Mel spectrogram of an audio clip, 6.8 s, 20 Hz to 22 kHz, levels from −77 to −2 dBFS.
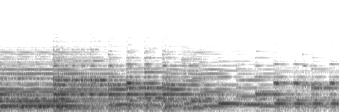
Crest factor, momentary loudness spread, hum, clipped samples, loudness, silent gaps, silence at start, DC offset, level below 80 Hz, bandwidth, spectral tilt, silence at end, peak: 14 dB; 7 LU; none; under 0.1%; -27 LUFS; none; 0 s; under 0.1%; -54 dBFS; 5.8 kHz; -9.5 dB/octave; 0 s; -12 dBFS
